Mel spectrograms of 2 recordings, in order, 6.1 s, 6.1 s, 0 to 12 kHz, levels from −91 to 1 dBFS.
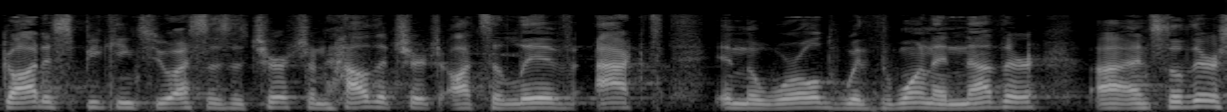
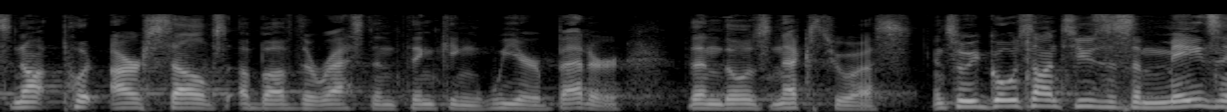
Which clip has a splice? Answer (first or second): second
